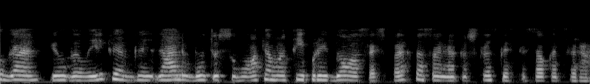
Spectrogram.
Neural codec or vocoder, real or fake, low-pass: codec, 32 kHz, 1.9 kbps, SNAC; fake; 5.4 kHz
